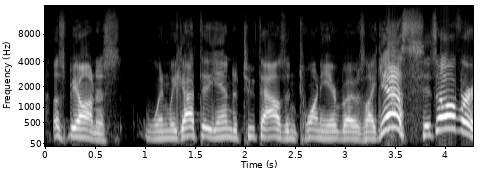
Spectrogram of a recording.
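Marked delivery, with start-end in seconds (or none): 3.3-4.3 loud, high mock cheer; excited relief. Pastor voicing everybody at the end of twenty twenty, excited relief.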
